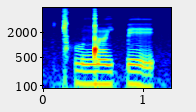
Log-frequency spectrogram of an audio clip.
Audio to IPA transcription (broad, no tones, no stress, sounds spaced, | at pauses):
ǀʰ u ŋ͡ǃ œ̃ j k͡p e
